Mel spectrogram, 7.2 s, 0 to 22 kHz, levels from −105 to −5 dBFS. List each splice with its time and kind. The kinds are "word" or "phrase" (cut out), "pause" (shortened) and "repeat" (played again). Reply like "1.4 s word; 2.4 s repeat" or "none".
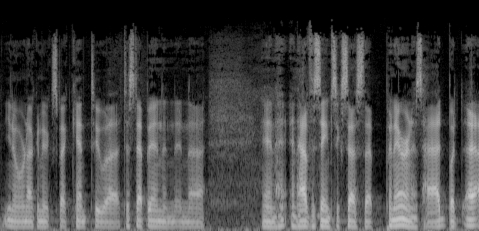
none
